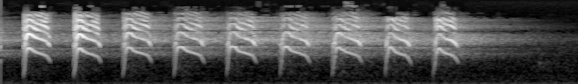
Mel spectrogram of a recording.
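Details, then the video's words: Harsh, repeated screeching from a pet Indian ringneck parakeet, nine sharply falling notes at about four per second, the first two loudest, over faint low hum. "Talking Parrot Chirping Sound"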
